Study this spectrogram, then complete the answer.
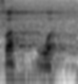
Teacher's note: fahuwa sebagaimana biasa haknya bisa disukun menjadi fahwa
